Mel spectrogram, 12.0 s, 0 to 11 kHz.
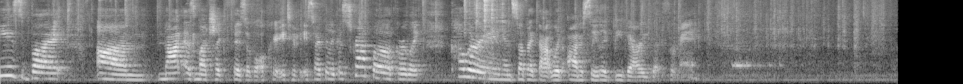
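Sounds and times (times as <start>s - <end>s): plastic bag crinkling: 0.0s - 11.2s.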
